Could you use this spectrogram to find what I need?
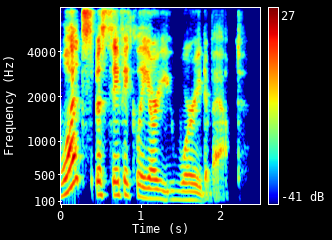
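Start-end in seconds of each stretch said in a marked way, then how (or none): none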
